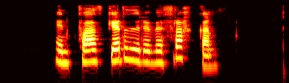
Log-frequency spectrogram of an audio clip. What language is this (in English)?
Icelandic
